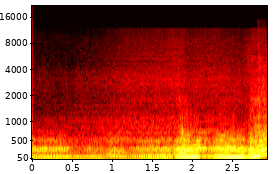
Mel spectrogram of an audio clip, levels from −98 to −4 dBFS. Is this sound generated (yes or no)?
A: no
